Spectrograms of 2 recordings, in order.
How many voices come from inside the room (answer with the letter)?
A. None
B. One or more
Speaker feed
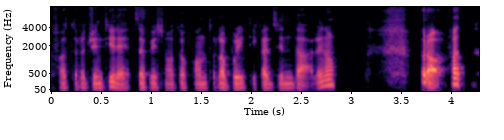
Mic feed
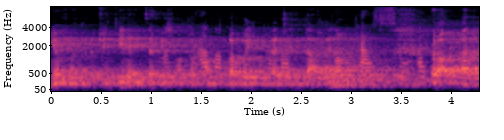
B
